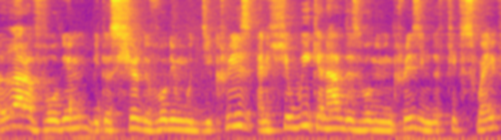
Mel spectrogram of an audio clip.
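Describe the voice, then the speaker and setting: A man speaks with a French accent at a fairly high pitch, with ordinary pitch variation. Audible room echo surrounds his voice. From France. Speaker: stock trading streamer. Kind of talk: live trading analysis stream.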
